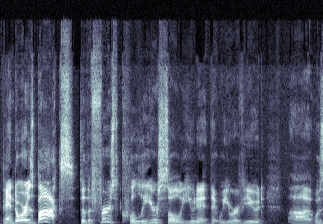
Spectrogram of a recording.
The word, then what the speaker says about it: Qlearsoul: It's Qlearsoul, but spelled with a Q.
